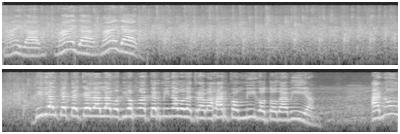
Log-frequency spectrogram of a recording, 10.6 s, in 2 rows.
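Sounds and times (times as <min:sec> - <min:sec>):
audience applause: 0:00.0 - 0:06.1
speech: 0:00.2 - 0:02.0, 0:05.7 - 0:09.6, 0:10.2 - 0:10.5.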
